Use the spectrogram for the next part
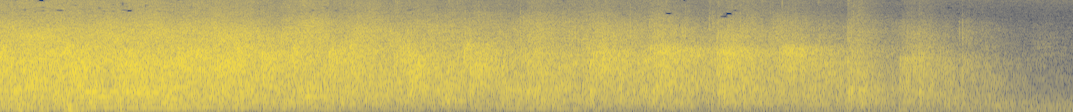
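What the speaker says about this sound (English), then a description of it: "I think we ought to give you a clap because you've done all the work." A church audience in a Devon countryside village claps loudly and steadily, the applause gradually thinning and fading out over about five seconds.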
